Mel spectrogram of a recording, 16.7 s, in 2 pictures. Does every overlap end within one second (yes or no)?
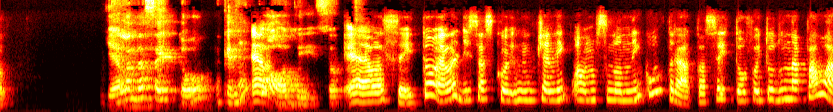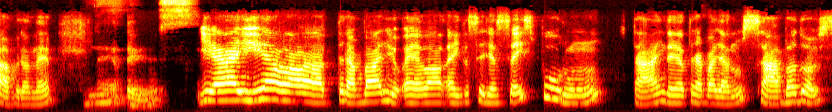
yes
